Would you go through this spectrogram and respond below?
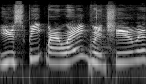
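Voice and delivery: theatrical dragon creature voice. After asking if the listener is ready, the speaker does a dragon voice. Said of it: "you ready for my dragon voice?".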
